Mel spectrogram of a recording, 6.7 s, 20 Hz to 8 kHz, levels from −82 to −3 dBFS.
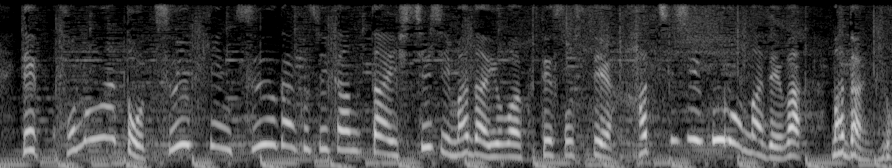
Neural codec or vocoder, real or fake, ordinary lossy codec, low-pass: none; real; none; 7.2 kHz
